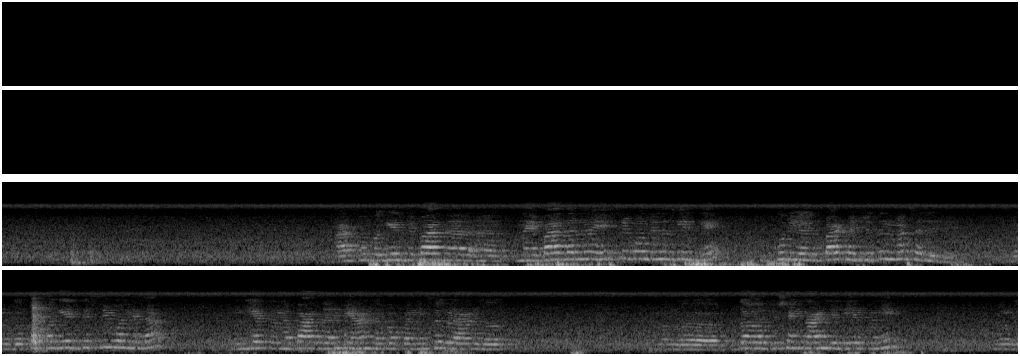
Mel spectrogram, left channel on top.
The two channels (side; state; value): left; silent; digital silence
